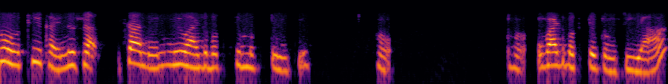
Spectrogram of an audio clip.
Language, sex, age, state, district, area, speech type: Marathi, female, 18-30, Maharashtra, Nagpur, urban, conversation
